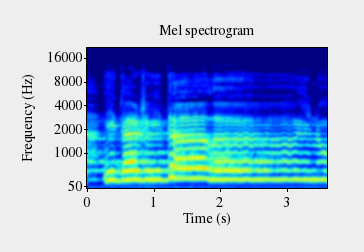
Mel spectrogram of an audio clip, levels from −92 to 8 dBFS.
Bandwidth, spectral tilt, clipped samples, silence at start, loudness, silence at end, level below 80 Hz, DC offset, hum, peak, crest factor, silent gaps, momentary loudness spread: 11 kHz; -4.5 dB/octave; under 0.1%; 0 s; -28 LUFS; 0 s; -72 dBFS; under 0.1%; none; -12 dBFS; 16 dB; none; 10 LU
